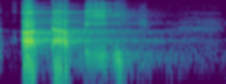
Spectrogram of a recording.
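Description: A short, loud vocal sound from a man close to a microphone, about a second long: two abrupt onsets followed by a breathy tail.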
